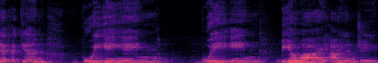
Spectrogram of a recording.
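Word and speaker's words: Boi-ing: The Benefit Cosmetics, I don't know how to say it again, Boying, B-O-I-I-N-G, Boying.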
